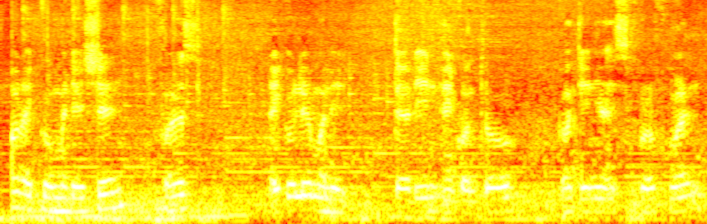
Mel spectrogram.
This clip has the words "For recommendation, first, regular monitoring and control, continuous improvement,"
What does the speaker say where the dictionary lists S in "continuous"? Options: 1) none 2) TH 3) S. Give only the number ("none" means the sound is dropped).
1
